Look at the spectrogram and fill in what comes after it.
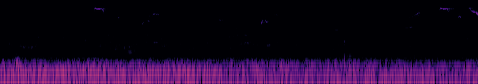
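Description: Small birds chirping: many short high calls scattered throughout, over a steady low rumble.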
